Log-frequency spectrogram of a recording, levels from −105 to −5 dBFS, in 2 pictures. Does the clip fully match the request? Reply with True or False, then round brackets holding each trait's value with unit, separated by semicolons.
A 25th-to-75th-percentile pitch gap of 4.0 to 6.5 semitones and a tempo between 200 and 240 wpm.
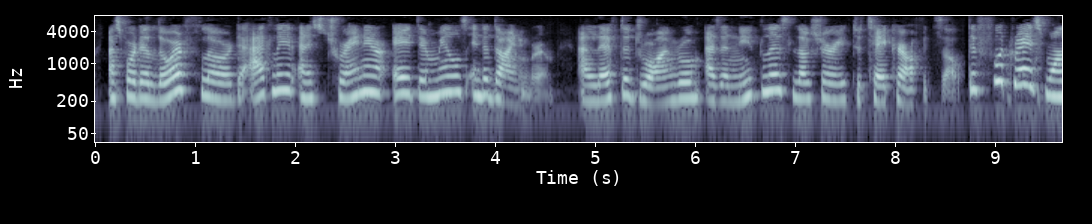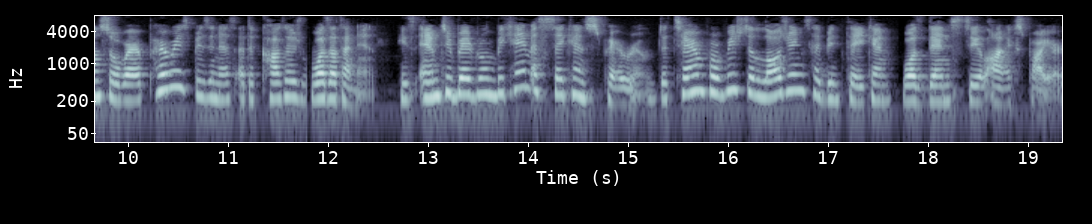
True (4.8 semitones; 205 wpm)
